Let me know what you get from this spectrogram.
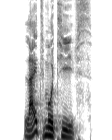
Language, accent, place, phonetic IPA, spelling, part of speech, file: German, Germany, Berlin, [ˈlaɪ̯tmoˌtiːfs], Leitmotivs, noun, De-Leitmotivs.ogg
- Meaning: genitive singular of Leitmotiv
